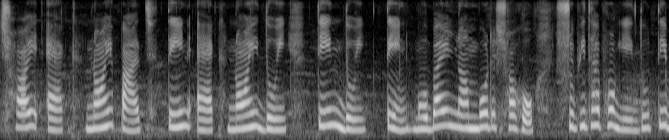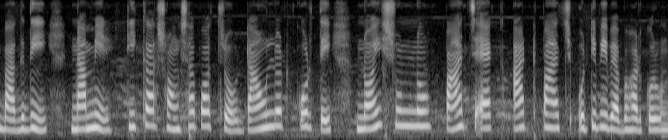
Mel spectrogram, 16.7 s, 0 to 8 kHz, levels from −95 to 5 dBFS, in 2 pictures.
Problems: none marked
